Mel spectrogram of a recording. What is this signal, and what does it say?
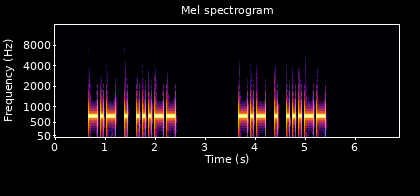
Morse code, heard as a keyed tone, about 20 wpm, 700 Hz. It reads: KE3 KE3
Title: USA Call Sign Prefixes - Repeated 2x - 20wpm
